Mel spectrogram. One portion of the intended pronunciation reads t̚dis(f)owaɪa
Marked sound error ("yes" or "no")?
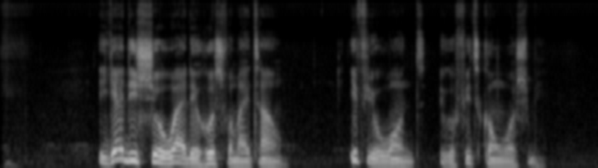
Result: yes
